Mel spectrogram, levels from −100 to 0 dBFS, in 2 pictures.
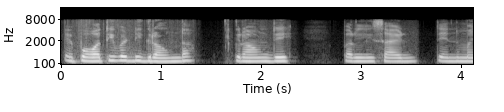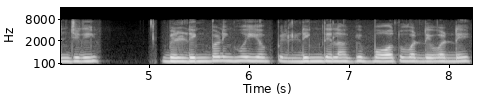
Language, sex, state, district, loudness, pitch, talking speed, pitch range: Punjabi, female, Punjab, Kapurthala, -19 LUFS, 195 Hz, 160 wpm, 195-205 Hz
